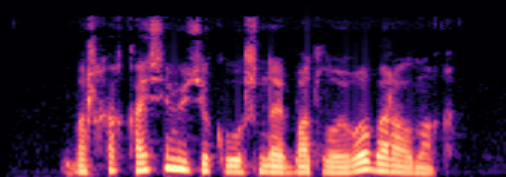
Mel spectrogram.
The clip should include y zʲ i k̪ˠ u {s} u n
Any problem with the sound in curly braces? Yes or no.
yes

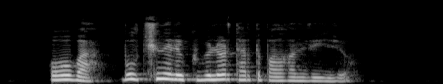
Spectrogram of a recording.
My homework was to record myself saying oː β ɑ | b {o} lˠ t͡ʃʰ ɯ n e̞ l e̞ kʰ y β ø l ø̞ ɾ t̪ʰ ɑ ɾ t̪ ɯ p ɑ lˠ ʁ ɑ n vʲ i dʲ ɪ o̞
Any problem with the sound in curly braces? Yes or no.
yes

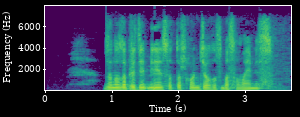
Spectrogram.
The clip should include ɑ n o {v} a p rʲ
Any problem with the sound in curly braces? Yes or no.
yes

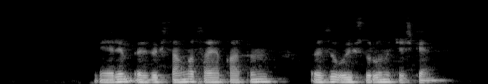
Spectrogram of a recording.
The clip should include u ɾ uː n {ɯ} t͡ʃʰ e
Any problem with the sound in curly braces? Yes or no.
yes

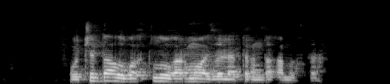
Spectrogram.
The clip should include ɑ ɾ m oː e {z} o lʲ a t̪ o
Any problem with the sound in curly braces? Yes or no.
no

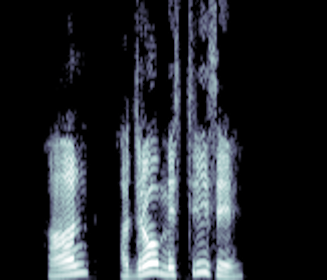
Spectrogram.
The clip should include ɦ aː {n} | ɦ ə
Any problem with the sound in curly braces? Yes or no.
no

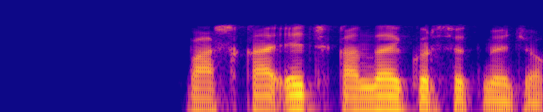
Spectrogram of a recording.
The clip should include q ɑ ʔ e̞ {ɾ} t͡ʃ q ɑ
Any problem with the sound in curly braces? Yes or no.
yes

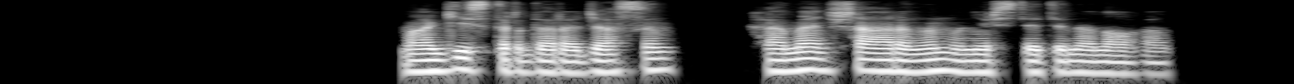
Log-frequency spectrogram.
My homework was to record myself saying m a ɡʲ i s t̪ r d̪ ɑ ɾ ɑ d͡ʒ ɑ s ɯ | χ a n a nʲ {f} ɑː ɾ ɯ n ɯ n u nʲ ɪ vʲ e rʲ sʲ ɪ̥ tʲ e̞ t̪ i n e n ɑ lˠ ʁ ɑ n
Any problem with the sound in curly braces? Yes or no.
yes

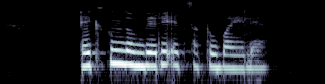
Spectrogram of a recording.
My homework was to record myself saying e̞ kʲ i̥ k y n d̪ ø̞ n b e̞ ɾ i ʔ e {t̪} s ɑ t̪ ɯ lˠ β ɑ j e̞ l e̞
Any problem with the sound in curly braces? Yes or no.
no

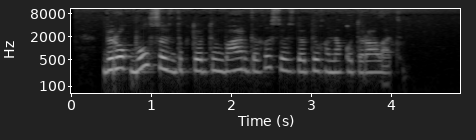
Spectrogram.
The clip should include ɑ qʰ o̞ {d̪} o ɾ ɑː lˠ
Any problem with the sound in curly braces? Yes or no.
yes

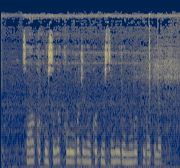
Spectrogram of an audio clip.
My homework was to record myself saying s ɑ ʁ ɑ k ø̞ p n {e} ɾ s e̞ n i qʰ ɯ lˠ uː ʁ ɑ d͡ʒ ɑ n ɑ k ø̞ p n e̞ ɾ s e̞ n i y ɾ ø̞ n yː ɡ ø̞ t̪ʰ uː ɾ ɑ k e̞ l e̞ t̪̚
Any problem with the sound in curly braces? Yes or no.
no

